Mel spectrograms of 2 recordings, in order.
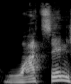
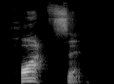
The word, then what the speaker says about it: hoatzin: Quick side note, I definitely did not just say the name Watson, Sherlock Holmes' partner. I am saying Hwaatzen. It does sound a lot like Watson, and I did double-check the pronunciation, especially because I suck at English, grammar, all that sort of stuff. But it is spelled, in case you want to use the Google machine after this, H-O-A-T-Z-I-N, and pronounced Hwaatzen.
